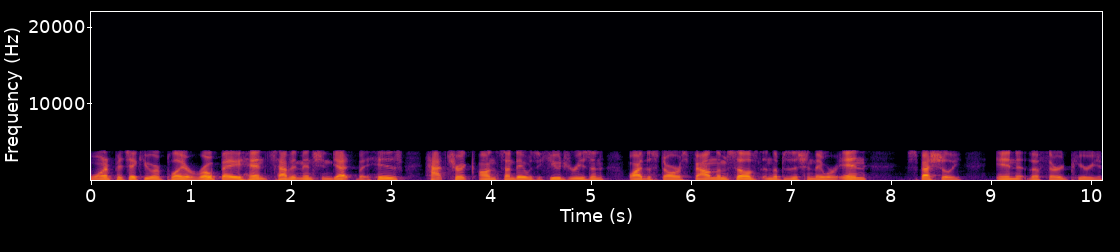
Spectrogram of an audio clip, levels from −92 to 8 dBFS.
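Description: A short recording of speech, with no technical fault to point to anywhere in it. Nothing in the signal path calls for a time stamp or a cause.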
